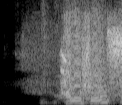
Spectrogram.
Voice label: vocals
